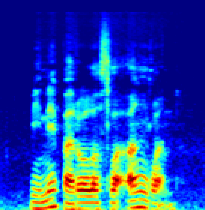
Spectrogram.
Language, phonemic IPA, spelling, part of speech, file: Esperanto, /mi ne paˈrolas la ˈanɡlan/, mi ne parolas la anglan, phrase, LL-Q143 (epo)-mi ne parolas la anglan.wav
- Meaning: I don't speak English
